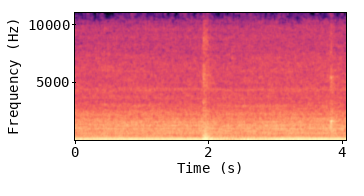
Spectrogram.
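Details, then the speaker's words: Standby generator started remotely, cold after sitting about two weeks, while mains power was still present; it starts quickly, load transfers over, and it settles into a low, steady, even drone, running smoothly and healthy. "there you go load is transferred over that started pretty quickly considering the thing hasn't been started in probably two weeks or so so it's definitely cold generator is running"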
